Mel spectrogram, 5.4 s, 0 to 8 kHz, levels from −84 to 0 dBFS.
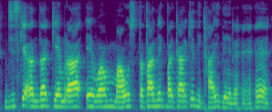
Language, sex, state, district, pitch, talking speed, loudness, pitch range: Hindi, male, Jharkhand, Garhwa, 155 Hz, 145 wpm, -16 LUFS, 140-160 Hz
